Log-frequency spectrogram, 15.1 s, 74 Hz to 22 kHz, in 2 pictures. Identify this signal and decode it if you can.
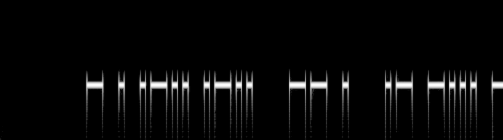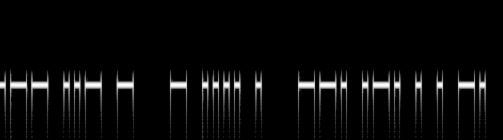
Morse code, heard as a keyed tone, about 16 wpm, 700 Hz. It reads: TELL ME ABOUT THE GREEN
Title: Sentences from Top 1000 Words - Review Part 2 - 15wpm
